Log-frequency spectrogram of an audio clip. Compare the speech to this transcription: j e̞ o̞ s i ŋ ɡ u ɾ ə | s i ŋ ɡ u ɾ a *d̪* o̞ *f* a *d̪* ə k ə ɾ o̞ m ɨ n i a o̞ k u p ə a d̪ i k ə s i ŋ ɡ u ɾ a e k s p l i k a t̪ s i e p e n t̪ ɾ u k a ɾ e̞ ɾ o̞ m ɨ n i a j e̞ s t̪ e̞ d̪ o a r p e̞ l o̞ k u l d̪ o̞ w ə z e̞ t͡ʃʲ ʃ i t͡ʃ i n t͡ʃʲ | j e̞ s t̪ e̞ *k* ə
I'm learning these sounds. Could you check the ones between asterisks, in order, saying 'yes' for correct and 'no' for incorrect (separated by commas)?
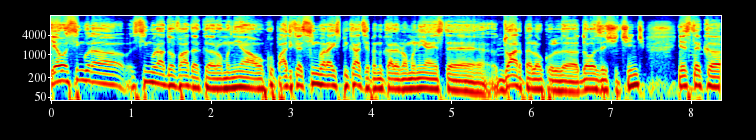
yes, no, yes, yes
